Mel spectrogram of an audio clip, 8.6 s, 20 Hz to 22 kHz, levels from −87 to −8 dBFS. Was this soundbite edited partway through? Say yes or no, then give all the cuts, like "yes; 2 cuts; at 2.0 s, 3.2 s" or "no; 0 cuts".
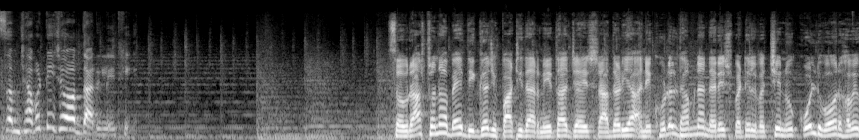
no; 0 cuts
